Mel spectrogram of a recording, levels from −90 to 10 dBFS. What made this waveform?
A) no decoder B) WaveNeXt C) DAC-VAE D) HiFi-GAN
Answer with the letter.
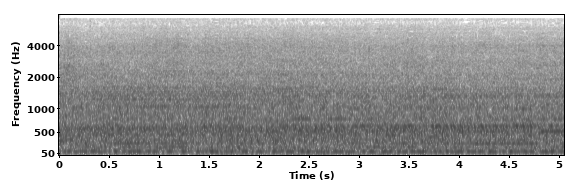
A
